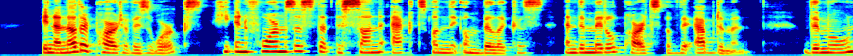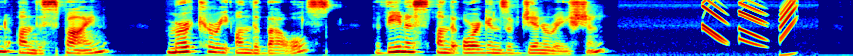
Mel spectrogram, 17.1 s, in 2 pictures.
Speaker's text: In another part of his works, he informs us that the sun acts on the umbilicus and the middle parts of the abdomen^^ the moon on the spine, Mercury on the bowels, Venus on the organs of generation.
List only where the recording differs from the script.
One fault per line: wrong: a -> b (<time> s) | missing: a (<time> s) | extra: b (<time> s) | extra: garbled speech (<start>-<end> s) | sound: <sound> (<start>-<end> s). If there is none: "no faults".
sound: chirp (15.5-16.5 s)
